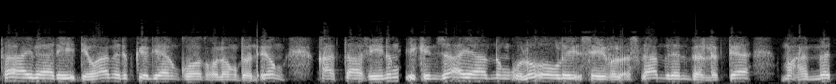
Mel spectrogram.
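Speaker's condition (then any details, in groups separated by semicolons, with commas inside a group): No condition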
